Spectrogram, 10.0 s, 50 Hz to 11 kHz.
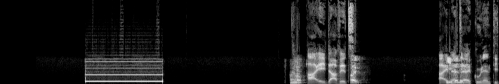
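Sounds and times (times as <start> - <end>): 
telephone ringing tone before call answered: 1.7 - 3.3
speech: 5.8 - 7.3, 8.8 - 9.9.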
